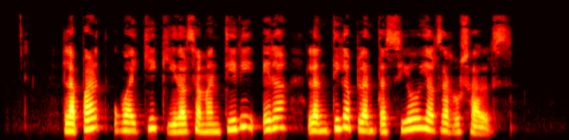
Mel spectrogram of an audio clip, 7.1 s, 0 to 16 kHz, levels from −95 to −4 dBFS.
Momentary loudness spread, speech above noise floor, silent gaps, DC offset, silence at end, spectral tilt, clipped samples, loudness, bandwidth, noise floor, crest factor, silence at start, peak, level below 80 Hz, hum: 9 LU; 59 dB; none; under 0.1%; 0.8 s; -5.5 dB/octave; under 0.1%; -26 LUFS; 11.5 kHz; -84 dBFS; 22 dB; 0.8 s; -4 dBFS; -80 dBFS; none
